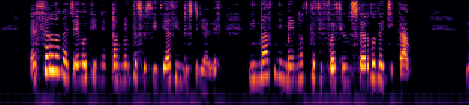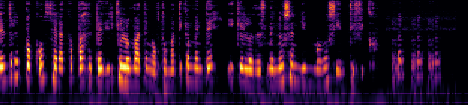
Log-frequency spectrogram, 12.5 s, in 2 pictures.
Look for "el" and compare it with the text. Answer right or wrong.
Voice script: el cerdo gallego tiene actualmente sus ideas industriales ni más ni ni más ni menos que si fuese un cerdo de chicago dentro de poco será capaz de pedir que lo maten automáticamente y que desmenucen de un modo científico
right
